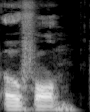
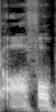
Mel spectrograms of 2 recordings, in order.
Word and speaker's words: offal: Another name for it is offal or offal. We like to say offal because if you say awful, people are like, well, yeah, it's awful, but it's spelled O-F-F-A-L.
